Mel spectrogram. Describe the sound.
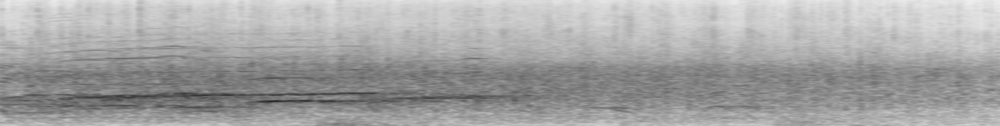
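Applause from the audience at a live concert, a dense and steady wash of many hands clapping that stays loud throughout and eases off slightly toward the end.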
